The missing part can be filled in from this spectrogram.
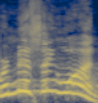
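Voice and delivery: mock, piercing, very high shrill child-like scream. Retelling a kid screaming as the car leaves the rest stop, retelling a kid's scream. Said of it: "one of the kids starts screaming".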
